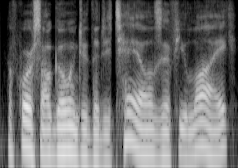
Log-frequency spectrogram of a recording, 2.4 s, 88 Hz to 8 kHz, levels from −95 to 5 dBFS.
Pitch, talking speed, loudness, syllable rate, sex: 125 Hz, 250 wpm, -17 LUFS, 6.3 syllables/s, male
